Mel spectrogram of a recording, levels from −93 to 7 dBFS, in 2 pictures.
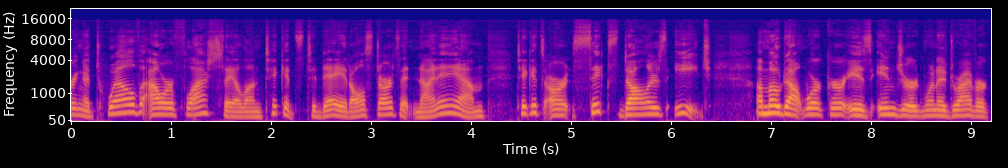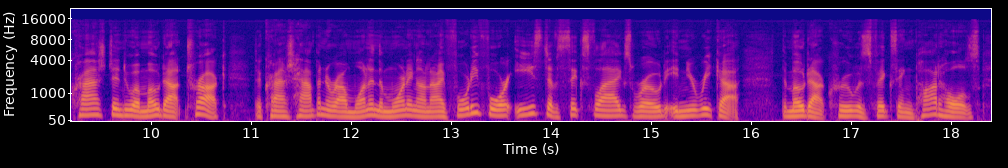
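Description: No faults detected anywhere in the speech.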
